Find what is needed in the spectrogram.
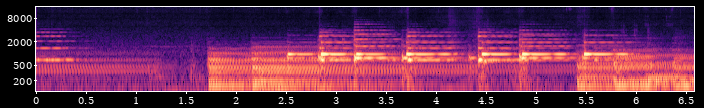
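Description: Upright acoustic piano played by a young child picking out her own simple tune: a held chord fades away over the first second and a half, then a new chord comes in with a higher note struck again and again, about two a second, and the chord changes near the end.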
